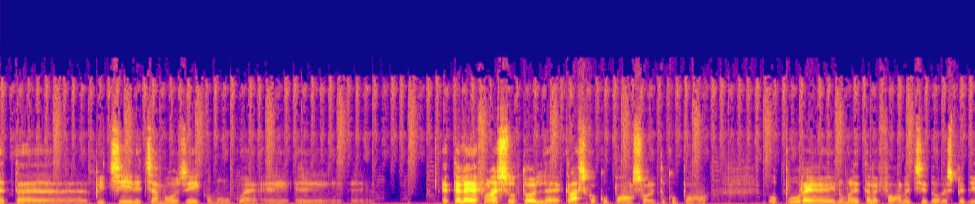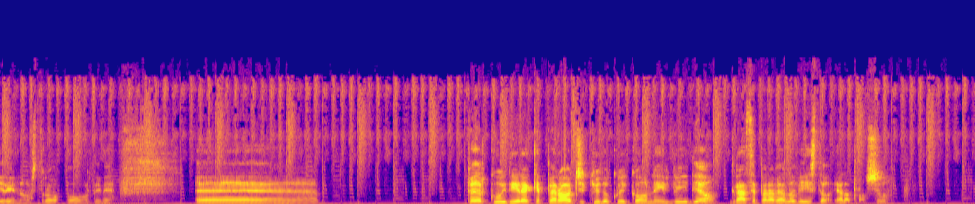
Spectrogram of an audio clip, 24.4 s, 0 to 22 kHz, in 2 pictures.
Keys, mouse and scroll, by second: 9.0 click, 9.6 click, 24.3 click.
